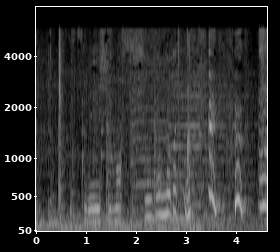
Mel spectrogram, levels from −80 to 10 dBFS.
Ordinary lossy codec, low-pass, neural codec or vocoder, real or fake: MP3, 24 kbps; 7.2 kHz; none; real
